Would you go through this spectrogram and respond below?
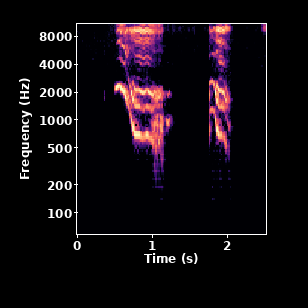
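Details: Cavalier King Charles Spaniel puppies in a litter room on a chilly late-October morning: a clear high whine that falls steeply and trails off, then a shorter falling yelp after a pause.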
